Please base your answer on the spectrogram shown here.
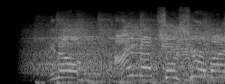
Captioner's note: crowd cheering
